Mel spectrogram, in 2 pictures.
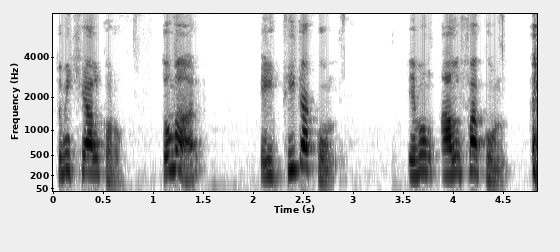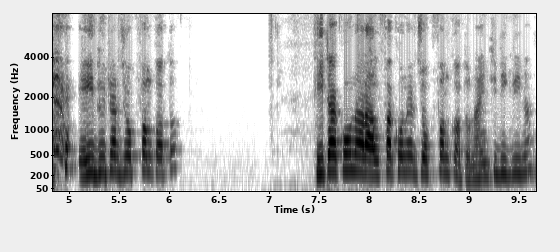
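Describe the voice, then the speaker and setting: In a live online math class, a young man with a high, strained voice speaks softly. He patiently repeats each step and often checks whether his students are following.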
